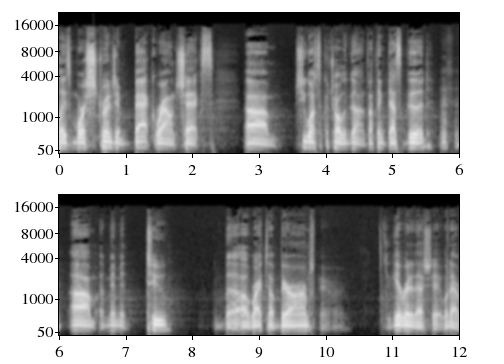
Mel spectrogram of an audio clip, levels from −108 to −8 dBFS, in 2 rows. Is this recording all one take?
no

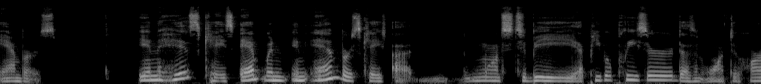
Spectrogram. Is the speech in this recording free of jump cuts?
no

